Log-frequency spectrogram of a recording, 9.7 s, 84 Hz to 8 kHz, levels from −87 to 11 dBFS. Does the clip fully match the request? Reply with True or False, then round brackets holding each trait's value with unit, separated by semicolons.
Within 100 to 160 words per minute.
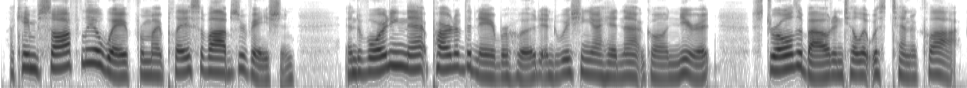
False (190 wpm)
